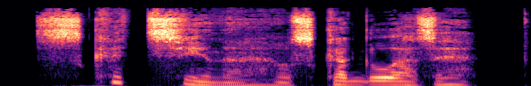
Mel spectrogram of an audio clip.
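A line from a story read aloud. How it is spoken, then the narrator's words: Low hiss. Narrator (Russian): вполголоса прошипела она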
